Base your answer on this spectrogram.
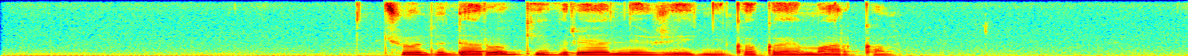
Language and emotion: Russian, neutral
